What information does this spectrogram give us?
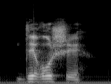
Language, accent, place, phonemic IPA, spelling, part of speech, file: French, France, Lyon, /de.ʁɔ.ʃe/, dérocher, verb, LL-Q150 (fra)-dérocher.wav
- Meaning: to remove rocks from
